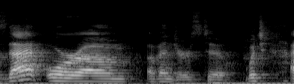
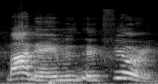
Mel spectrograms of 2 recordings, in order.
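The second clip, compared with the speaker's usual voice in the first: much louder, higher, slow hammed-up Fury; Samuel Jackson impression; 6 semitones higher, 12 dB louder, slower than usual. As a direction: bellow the name like a tough boss. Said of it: "That's my Samuel Jackson impression".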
